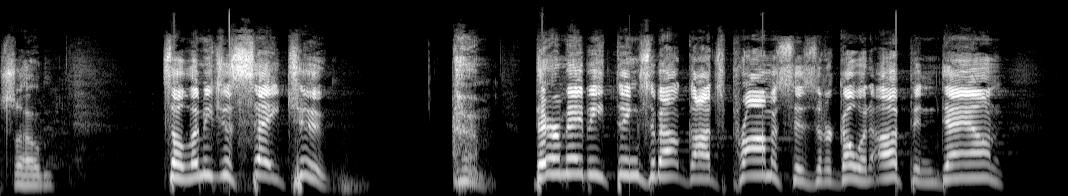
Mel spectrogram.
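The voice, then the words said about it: Hoarse, strained preaching voice. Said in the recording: “I'm going hoarse already on point one.”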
